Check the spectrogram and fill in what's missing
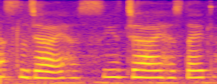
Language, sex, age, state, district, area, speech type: Kashmiri, female, 18-30, Jammu and Kashmir, Ganderbal, rural, spontaneous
